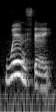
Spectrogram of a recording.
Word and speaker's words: Wednesday: Wednesday, D is silent.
